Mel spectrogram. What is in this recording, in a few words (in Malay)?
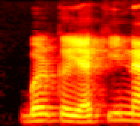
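"berkeyakinan", Malay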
